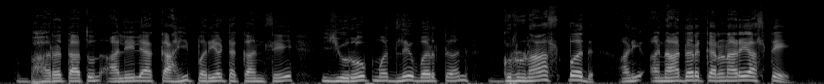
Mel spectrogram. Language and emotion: Marathi, disgusted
